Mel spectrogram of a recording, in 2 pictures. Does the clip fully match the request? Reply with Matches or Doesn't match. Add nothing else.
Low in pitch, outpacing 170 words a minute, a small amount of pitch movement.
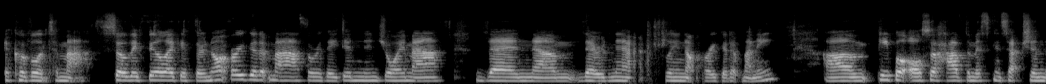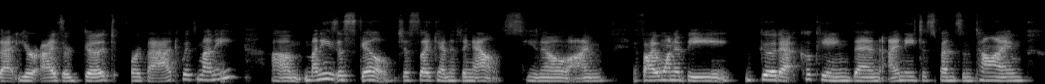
Doesn't match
